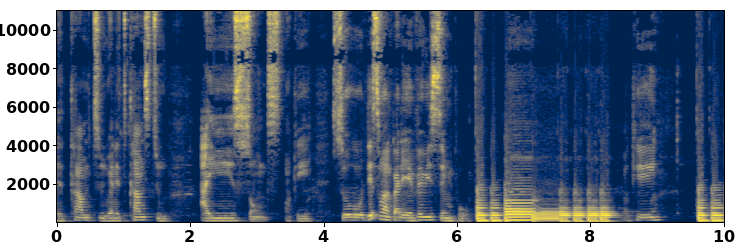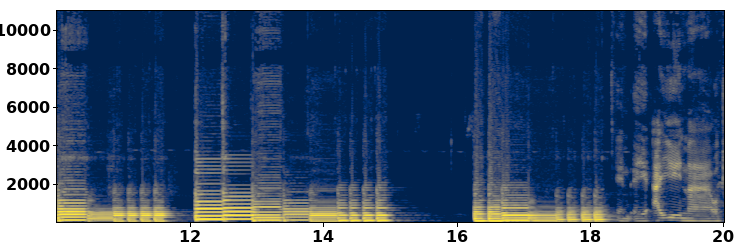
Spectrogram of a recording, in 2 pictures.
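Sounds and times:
electric piano bass line: 0:05.7 - 0:08.8, 0:09.6 - 0:15.3, 0:16.2 - 0:20.0.

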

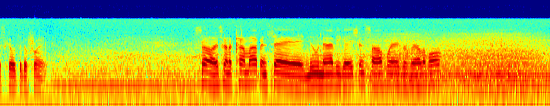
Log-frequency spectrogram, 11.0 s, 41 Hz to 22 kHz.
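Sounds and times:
car cabin hum and hiss: 0:00.0 - 0:11.0.

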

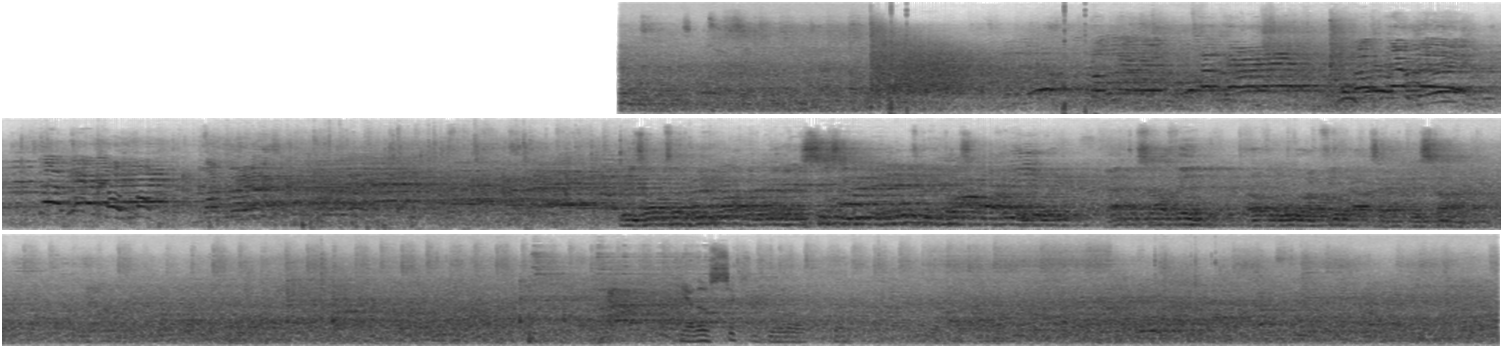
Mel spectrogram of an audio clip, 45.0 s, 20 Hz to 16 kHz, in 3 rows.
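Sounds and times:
spectators shouting and cheering: 0:06.2 - 0:28.8, 0:29.4 - 0:44.9
crowd murmur indoors: 0:06.2 - 0:44.9
starting gun crack: 0:08.7 - 0:09.9.

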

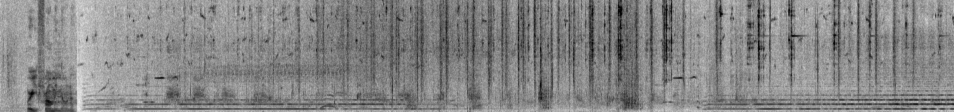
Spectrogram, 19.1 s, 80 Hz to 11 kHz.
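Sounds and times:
sustained film-score notes: 0:01.6 - 0:10.3, 0:13.5 - 0:19.0
horse sounds: 0:02.2 - 0:19.0
horse hooves clopping on dirt: 0:02.3 - 0:19.0.

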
